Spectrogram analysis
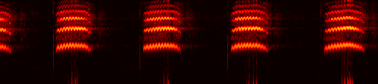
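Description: A kiwi gives a series of shrill, slightly arched whistles, each about half a second long, repeated roughly once a second. There is little background sound.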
